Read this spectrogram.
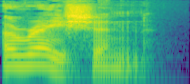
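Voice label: "oration", English, British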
